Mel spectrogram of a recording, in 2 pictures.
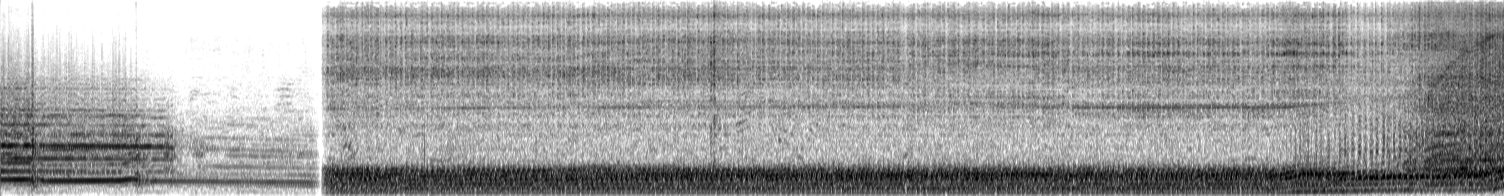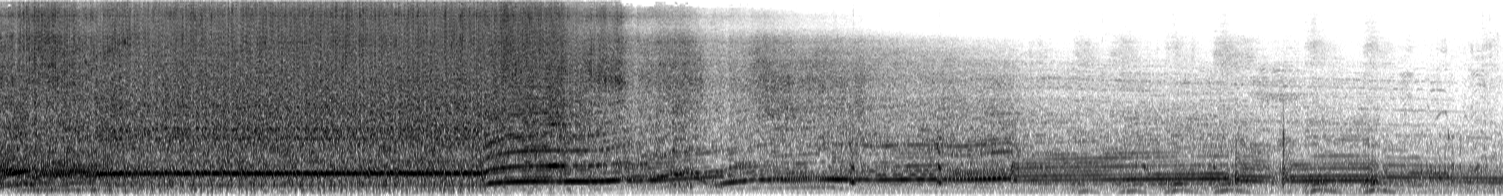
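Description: Turbocharged Pro Street drag-racing motorcycles. First a pair running away down the strip with falling pitch; then, after a cut, bikes idling at the starting line, revs brought up near the middle and held high and loud for several seconds. They then launch and pull away through the gears, the engine note climbing in steps at each shift.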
